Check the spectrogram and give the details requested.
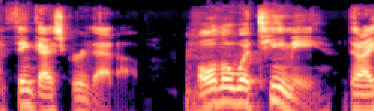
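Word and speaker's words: Oluwatimi: Kevin selected Olusegun Olatoamini. I think I screwed that up. Olawatimi.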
